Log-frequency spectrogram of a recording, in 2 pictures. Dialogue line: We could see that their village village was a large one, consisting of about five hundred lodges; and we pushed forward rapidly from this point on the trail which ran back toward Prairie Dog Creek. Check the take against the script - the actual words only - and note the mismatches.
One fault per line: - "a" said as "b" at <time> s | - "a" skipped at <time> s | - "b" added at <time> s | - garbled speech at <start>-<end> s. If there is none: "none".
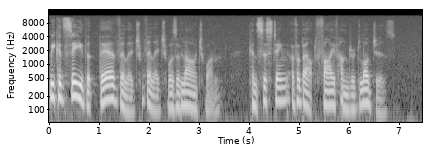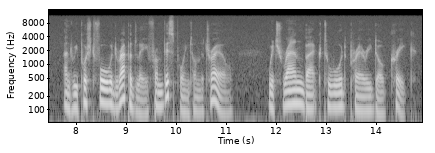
none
